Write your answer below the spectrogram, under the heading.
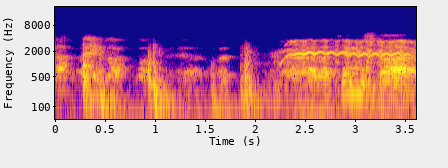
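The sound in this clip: A horse neighs in a long, high, quavering whinny in the second half, after a stretch of people talking.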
